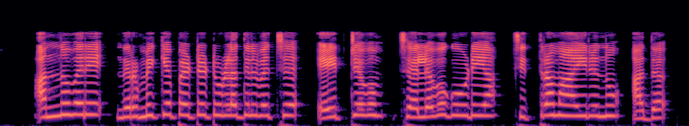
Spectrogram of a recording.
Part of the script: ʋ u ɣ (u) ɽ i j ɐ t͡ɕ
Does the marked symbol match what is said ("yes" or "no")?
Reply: no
